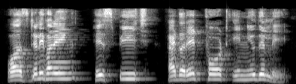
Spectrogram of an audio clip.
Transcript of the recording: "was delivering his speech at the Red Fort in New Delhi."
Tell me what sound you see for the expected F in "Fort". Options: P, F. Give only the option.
P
